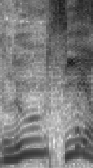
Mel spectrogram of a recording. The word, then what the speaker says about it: Lou Seal: I was like, why do you pronounce Lucille weird? You're like, Lou Seal.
